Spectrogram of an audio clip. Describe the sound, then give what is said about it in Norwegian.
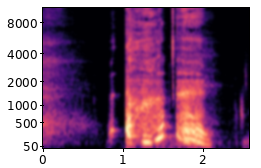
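Two loud, rough coughing bursts, one right after the other with a short catch of breath between, preceded by a faint breath and followed by quiet. “Host, hosting i dag.”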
